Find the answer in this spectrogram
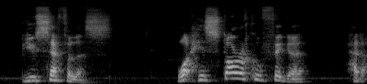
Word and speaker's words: Bucephalus: I looked it up to remember how to pronounce it. So what historical figure had a horse called Bucephalus? B-U-C-E-P-H-A-L-U-S.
